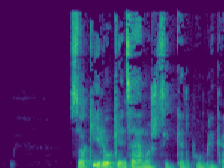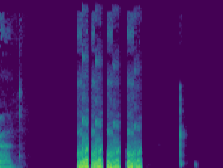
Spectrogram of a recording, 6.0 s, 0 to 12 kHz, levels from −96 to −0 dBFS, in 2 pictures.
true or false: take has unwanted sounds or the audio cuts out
true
